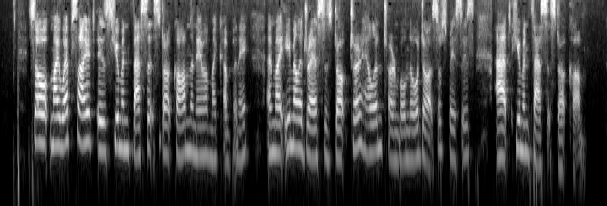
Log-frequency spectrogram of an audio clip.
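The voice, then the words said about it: Scottish accent. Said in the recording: “I love the Scottish accent.”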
